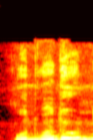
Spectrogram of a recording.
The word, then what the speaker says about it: উদ্বোধন: এর শুদ্ধ উচ্চারণ হবে উদ্বেগ উদ্বাস্তু এর শুদ্ধ উচ্চারণ উদ্বাস্তু উদ্বোধন এই শব্দটিরও শুদ্ধ উচ্চারণ হবে উদ্বোধন এক্ষেত্রে বফলা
